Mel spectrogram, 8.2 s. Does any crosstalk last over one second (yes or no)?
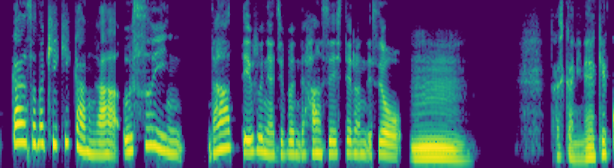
no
